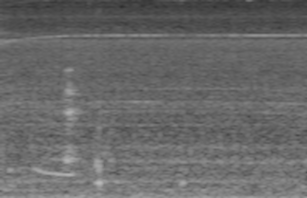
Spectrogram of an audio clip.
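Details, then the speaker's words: Honda City with lowered coil springs, steering turned left and right lock to lock by the owner before a road test: near silence, no clunk or creak from the front suspension, despite claims of many faults. "Pinapaliko-liko ko na nga kay customer itong manibela niya pakaliwa at pakanan para malaman ko kung meron pa itong lalabas na ingay."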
